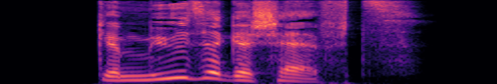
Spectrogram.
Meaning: genitive singular of Gemüsegeschäft
- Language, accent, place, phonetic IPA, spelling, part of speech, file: German, Germany, Berlin, [ɡəˈmyːzəɡəˌʃɛft͡s], Gemüsegeschäfts, noun, De-Gemüsegeschäfts.ogg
